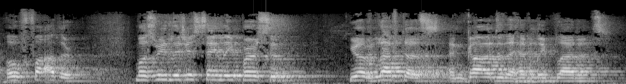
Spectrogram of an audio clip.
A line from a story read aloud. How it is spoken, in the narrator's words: Virtually bewildered by grief, anger, indignation, affliction, and lamentation, the sons of Jamadagni cried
